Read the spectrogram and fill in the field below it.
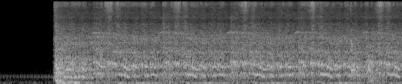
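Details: Ford 7.3 Powerstroke diesel with valve covers off for a test run, cranked on ether after the starter was tightened; starter spins the engine evenly for four seconds with no combustion; cranks without firing.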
